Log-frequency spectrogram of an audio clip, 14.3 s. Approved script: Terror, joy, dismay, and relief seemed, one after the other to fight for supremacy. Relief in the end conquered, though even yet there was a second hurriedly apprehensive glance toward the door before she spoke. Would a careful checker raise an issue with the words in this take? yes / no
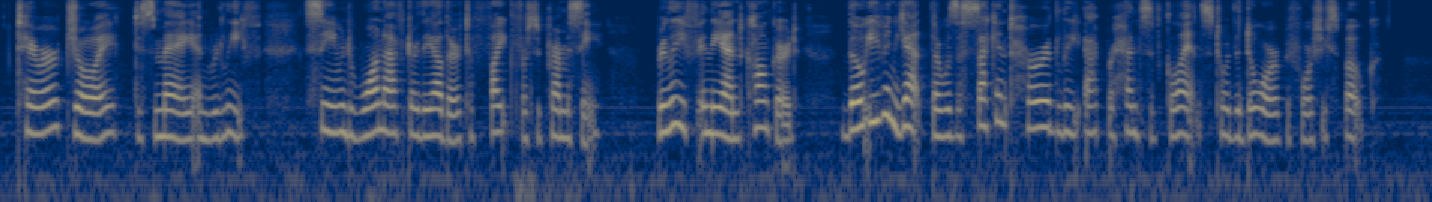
no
